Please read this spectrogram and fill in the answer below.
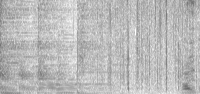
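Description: Background rock music with guitar that fades out within the first second. Then steady rain falls on a tarp.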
